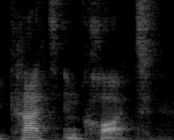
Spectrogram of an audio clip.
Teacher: If you're from California, you might not have two different vowels here. So if you would say the word cot, C-O-T, as in the small folding bed, and the word caught, C-A-U-G-H-T, as in I caught the ball, you might pronounce those two words the same, and that's okay.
